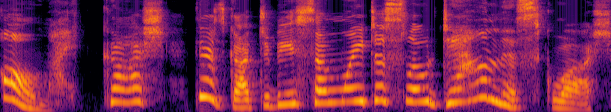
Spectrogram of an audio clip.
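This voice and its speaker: In a put-on character voice, a woman speaks fairly slowly at an extremely high pitch, with very wide pitch swings. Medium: read story. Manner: worried, exclaiming.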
